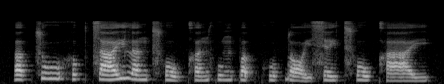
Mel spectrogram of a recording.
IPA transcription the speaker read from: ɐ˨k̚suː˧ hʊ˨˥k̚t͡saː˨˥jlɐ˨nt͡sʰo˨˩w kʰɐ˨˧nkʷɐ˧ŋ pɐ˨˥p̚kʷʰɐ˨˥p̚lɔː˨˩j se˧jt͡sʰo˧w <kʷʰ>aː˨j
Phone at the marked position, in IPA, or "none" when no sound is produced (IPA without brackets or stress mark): kʰ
